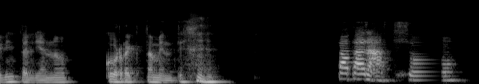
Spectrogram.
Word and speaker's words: paparazzo: No sé exactamente cómo se pronunciaría en italiano correctamente. paparazzo, paparazzo.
